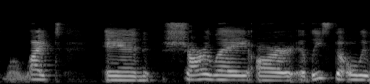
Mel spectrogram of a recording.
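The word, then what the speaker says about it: Charolais: as B white cows this is pronounced Charlet if you aren't familiar and with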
